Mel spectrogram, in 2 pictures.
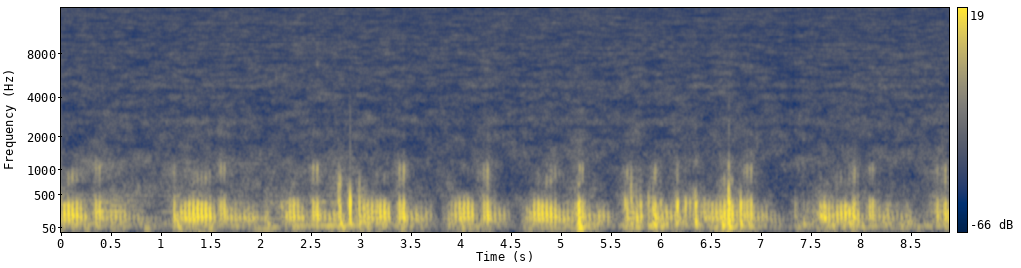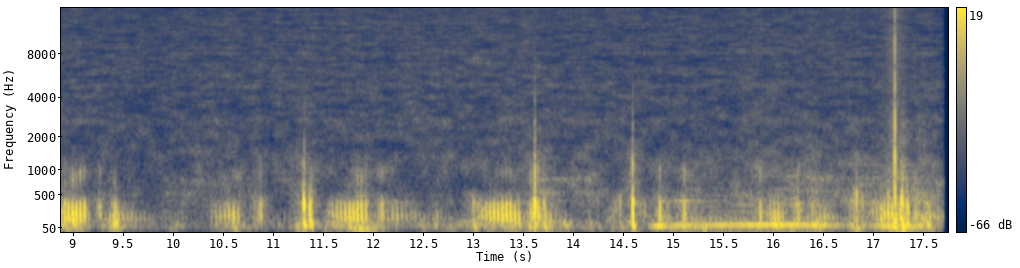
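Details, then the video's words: Domestic cat purring close up: a low, rumbling purr that swells and fades in steady pulses roughly every second and a half, with a few soft clicks and a brief low hum near the end. "Purring cat"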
